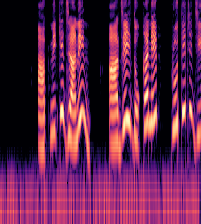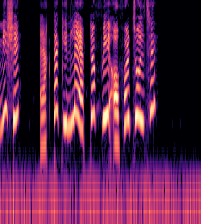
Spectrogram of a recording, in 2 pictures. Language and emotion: Bengali, surprised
